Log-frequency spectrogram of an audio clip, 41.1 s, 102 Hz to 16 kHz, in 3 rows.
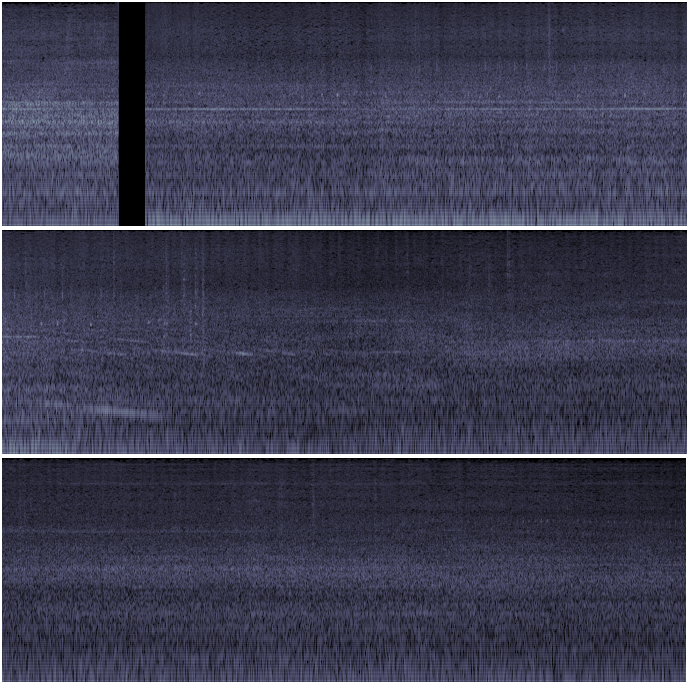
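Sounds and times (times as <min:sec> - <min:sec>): combine harvester engine drone: 0:00.0 - 0:02.3, 0:02.9 - 0:41.0.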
